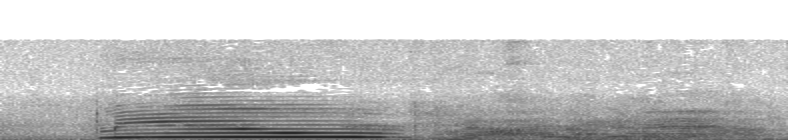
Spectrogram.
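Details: Domestic cat calling with one long, drawn-out meow of about a second and a half, level in pitch and rich in overtones, then softer voiced sounds that blend with quiet human speech.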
